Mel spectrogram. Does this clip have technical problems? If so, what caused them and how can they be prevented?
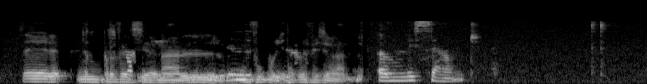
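Yes. From 0.57 to 0.71 s the room sound drops by about 37 dB. This is background gated by the echo canceller, which clamps the microphone while the loudspeaker plays. Gentler suppression settings would prevent it.

From 0.99 to 3.14 s and 3.31 to 3.65 s the speech dips by up to about 40 dB. This is likely speech suppressed in double talk: the canceller mistakes the overlapping talker for echo. Better double-talk detection or a headset would prevent it.

A delayed copy of the speech, 102 ms late and roughly 10 to 20 dB quieter, appears at 1.54 to 1.65 s, 1.91 to 2.26 s, 2.53 to 2.60 s and 3.46 to 3.55 s. This echo leak is likely loudspeaker sound that the canceller failed to remove. Headphones or a better-tuned echo canceller would prevent it.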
